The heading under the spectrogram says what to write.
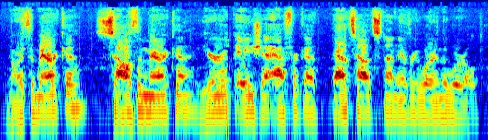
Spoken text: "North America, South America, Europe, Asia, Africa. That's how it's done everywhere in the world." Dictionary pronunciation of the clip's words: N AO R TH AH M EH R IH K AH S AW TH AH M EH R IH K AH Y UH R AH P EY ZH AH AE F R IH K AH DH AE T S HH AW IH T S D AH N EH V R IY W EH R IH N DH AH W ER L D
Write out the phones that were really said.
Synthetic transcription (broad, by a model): N AO R TH AH M EH R IH K AH S AW TH AH M EH R IH K AH Y UH R AH P EY ZH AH AE F R IH K AH DH AE T S HH AW IH T S D AH N EH V R IY W EH R IH N DH AH W ER L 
